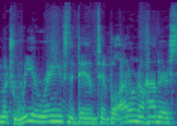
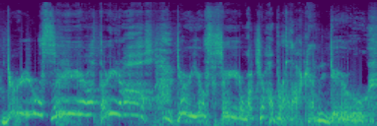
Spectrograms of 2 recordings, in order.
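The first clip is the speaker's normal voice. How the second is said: high, drawn-out taunting cry; hammed-up villain yelling upward; mock yell at the sky; 13 semitones higher than usual. Ares yelling at the sky to Athena, high mock yell. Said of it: "yelling at the sky".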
